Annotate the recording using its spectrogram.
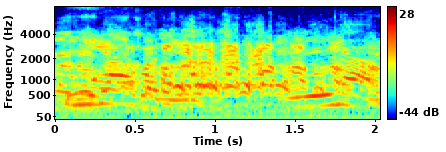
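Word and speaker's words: Llavaneres: Lavaneras. Lavaneras si scrive con due L. Un viaggio, diciamo. E si dice in catalano Lavaneras.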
